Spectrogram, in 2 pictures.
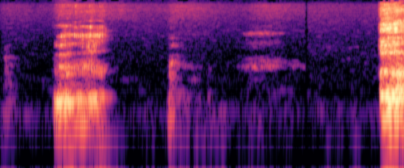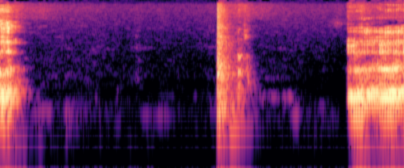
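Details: Person burping: a run of loud, throaty belches, four big ones and a small one, separated by quiet pauses.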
